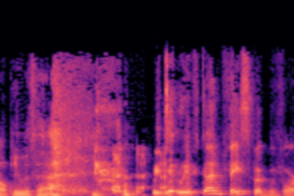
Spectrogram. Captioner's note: men laughing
